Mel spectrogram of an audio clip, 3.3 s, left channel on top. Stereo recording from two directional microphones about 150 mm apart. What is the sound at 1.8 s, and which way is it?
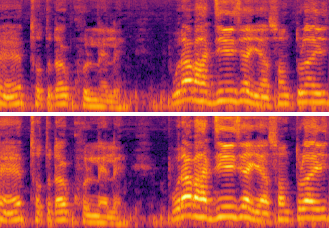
A man's voice, 35° right (ahead or behind).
